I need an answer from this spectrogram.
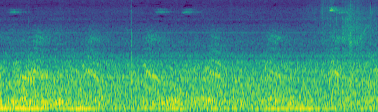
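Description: A bird calling over and over, a short falling note about once a second, over a steady low hum. A few rustles come in near the end.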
